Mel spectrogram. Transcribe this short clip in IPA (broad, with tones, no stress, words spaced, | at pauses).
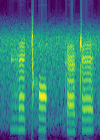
ɦɛ˧ǀʰɔ˧kːæ˨ʈɛ˦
